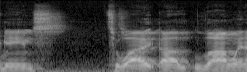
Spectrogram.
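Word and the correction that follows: Lewan: I don't know how to pronounce his last name. – Taylor Lewin.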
